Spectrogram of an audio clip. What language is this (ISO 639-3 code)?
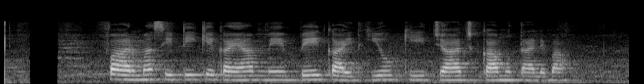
urd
